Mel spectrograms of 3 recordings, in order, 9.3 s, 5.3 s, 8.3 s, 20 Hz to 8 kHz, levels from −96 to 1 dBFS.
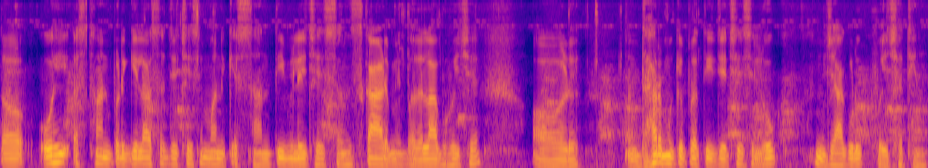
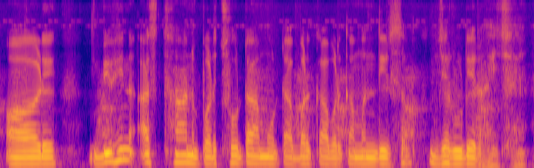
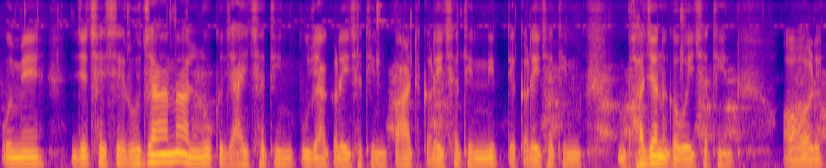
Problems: none marked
